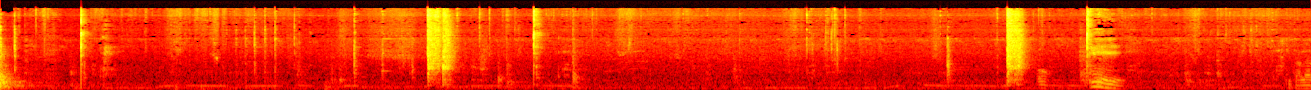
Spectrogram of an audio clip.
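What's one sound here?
A wrench clicks and scrapes against metal engine parts.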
